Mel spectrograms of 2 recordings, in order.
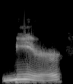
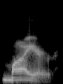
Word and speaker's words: MIR: uh text to speech, I'd actually spell it m so that when the bot pronounced it, it pronounced it mirror and not meer.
